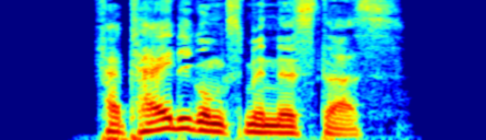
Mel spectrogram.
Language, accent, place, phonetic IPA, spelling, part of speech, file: German, Germany, Berlin, [fɛɐ̯ˈtaɪ̯dɪɡʊŋsmiˌnɪstɐs], Verteidigungsministers, noun, De-Verteidigungsministers.ogg
- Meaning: genitive singular of Verteidigungsminister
